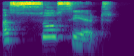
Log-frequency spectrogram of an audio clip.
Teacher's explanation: when it's a noun, they're stressing on so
